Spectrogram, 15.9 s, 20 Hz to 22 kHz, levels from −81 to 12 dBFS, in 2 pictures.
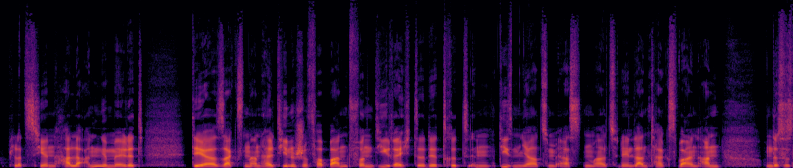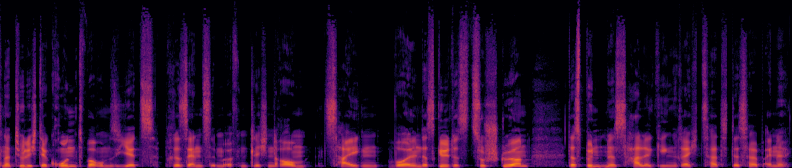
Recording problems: thin; very; fading below 300 Hz

